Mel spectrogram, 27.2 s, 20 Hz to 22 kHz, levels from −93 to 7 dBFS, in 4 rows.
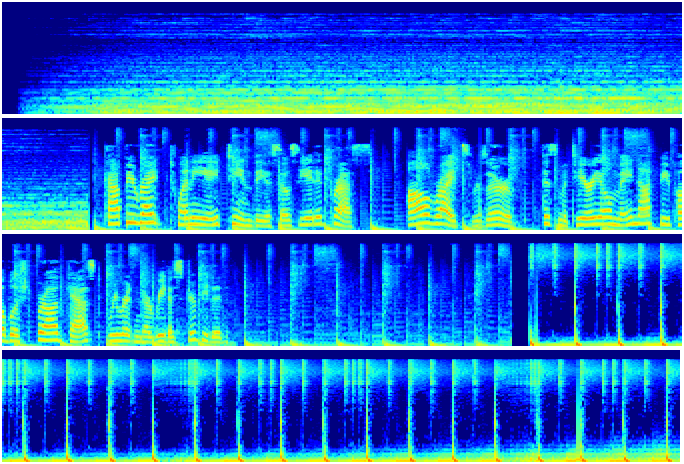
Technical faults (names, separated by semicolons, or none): repeated buffer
